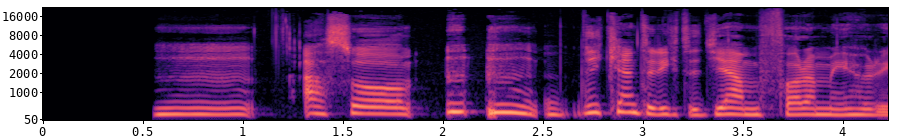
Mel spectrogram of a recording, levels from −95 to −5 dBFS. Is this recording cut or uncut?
cut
